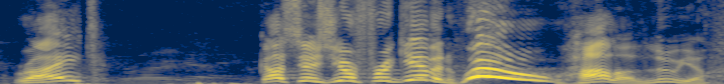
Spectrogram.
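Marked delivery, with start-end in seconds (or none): 2.3-2.8 high, loud "woo" of praise; exultant whoop. Real, not acted. Preacher exults at forgiveness.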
